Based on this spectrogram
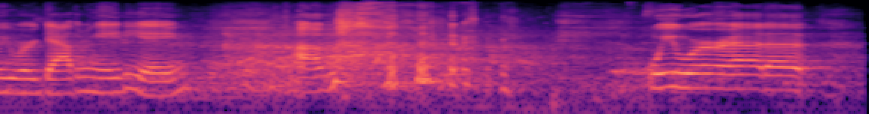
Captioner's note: laughter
